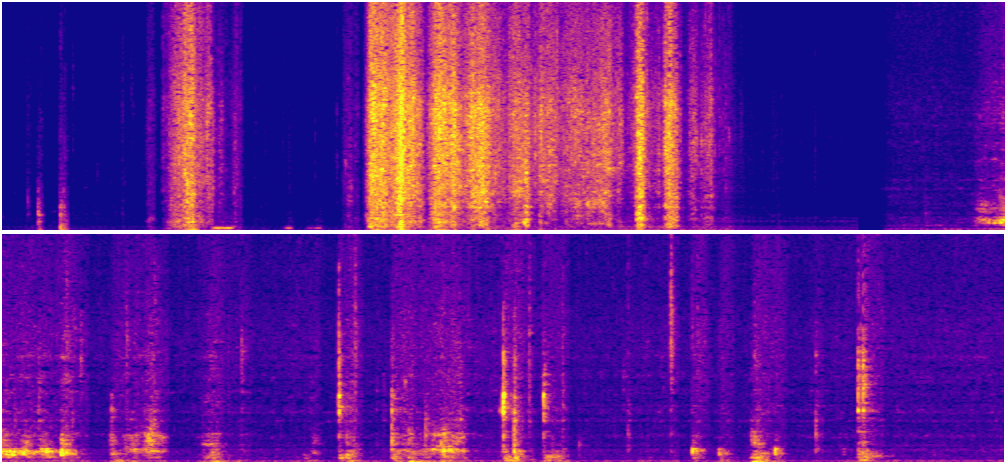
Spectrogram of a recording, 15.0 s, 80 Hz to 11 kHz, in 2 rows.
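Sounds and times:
spoon stirring vegetables in oil: 7.1s - 15.0s
spoon scraping and knocking pot: 7.3s - 9.3s, 9.9s - 11.8s.

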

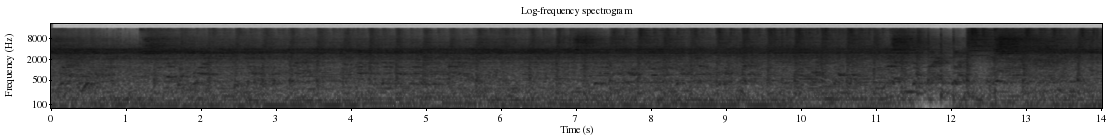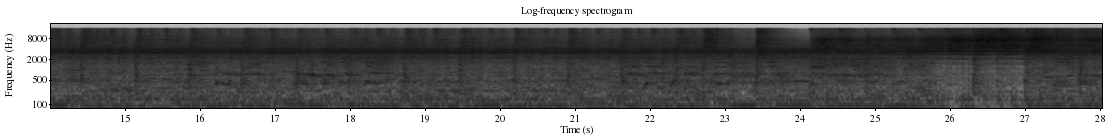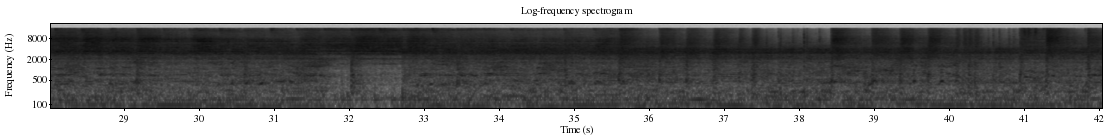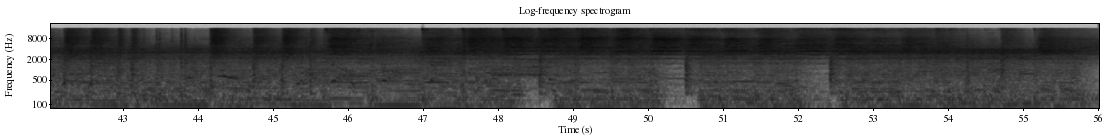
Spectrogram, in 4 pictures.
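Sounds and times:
distorted electric guitars: 0.0s - 56.0s
pounding drum kit: 0.0s - 56.0s
vocals: 0.0s - 56.0s.

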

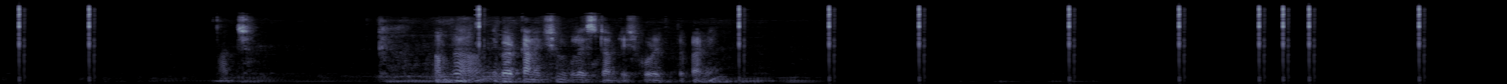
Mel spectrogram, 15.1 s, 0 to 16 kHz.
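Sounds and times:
computer mouse button clicking: 12.6s - 13.2s.

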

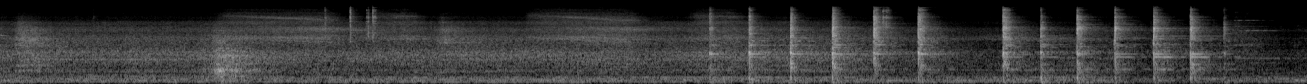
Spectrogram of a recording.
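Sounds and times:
hammer striking iron on anvil: 7.1s - 12.7s.

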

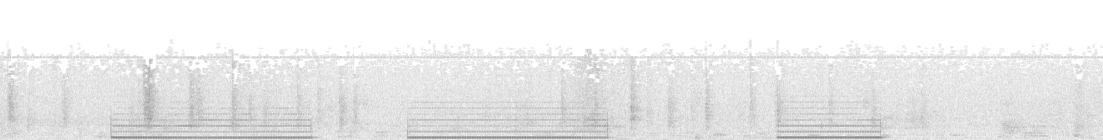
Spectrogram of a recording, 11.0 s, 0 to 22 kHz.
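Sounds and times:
phone ringback tone: 1.1s - 3.2s, 4.1s - 6.2s, 7.8s - 8.9s.

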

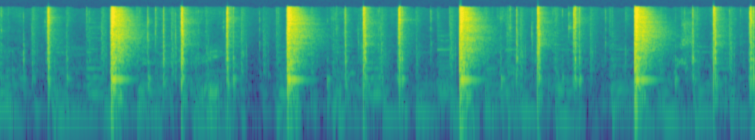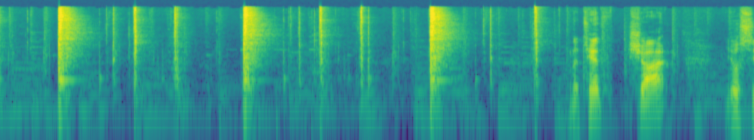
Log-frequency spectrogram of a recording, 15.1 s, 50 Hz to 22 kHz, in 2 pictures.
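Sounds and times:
cocking lever clicks: 0.2s - 0.8s, 1.4s - 2.5s, 3.2s - 6.2s, 6.8s - 9.5s, 10.3s - 11.4s.

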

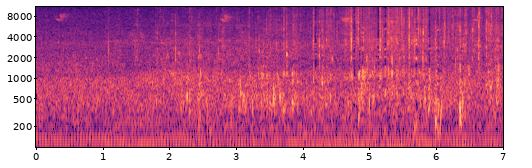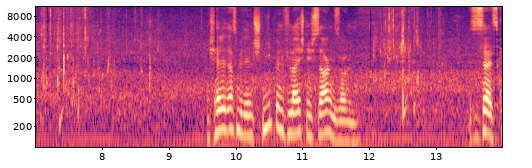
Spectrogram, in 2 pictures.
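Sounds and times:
stream water trickling: 0.0s - 14.0s
small water splashes: 1.4s - 9.1s, 11.8s - 13.6s.

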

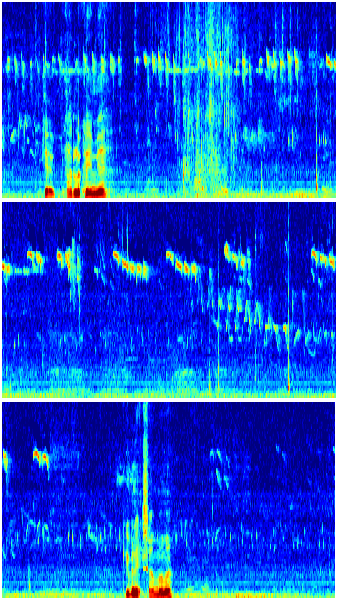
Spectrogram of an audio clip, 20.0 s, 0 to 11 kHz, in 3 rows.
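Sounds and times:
falling bird calls: 0.0s - 20.0s
songbird chirping: 0.0s - 20.0s.

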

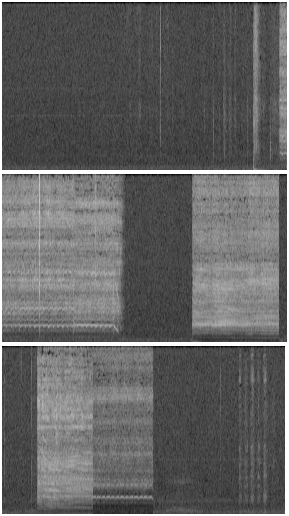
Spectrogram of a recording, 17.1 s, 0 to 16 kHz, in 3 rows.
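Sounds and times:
rotary tool motor whirring: 5.6s - 8.2s, 9.5s - 11.2s, 12.1s - 14.4s.

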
